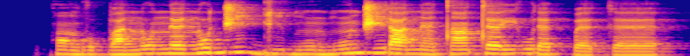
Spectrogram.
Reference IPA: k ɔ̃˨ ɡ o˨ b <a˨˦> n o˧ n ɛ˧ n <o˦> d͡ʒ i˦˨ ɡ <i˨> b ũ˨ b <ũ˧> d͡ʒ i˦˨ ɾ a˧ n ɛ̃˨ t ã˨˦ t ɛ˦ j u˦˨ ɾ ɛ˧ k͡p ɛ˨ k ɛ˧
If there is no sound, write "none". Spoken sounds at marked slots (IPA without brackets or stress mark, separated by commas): a˨, o˦, i˨, ũ˨˦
